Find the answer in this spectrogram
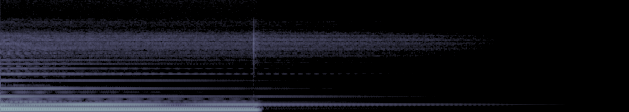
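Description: The song's final chord on a chorus-effected electric guitar, with a deep low end, sustaining and slowly fading. It is cut off abruptly about two and a half seconds in, and one faint note lingers briefly after it.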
